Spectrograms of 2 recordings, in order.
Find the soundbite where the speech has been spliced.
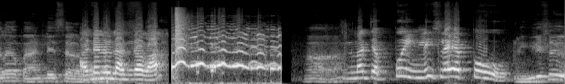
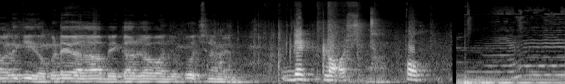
first; 1 cut; at 3.0 s

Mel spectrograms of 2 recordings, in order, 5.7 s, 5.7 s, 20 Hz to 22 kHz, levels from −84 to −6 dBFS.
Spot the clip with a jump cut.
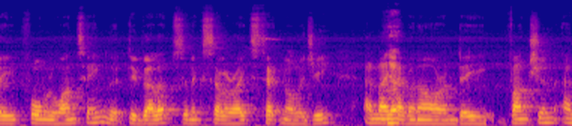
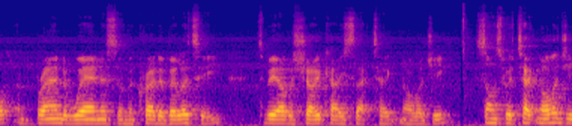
second; 1 cut; at 4.6 s

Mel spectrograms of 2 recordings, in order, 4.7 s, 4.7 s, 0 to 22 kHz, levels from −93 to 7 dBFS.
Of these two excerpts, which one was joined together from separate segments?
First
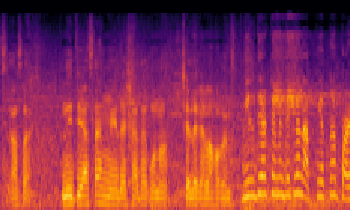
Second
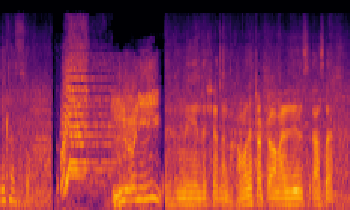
first; 1 cut; at 3.2 s

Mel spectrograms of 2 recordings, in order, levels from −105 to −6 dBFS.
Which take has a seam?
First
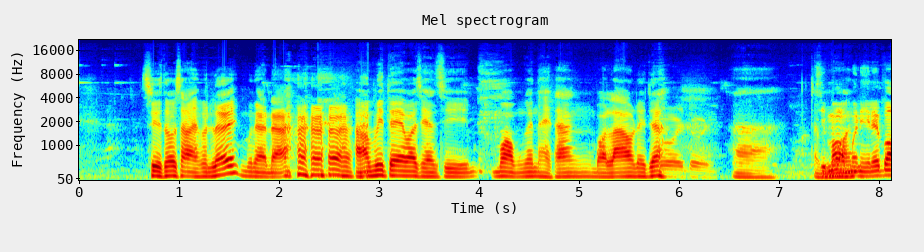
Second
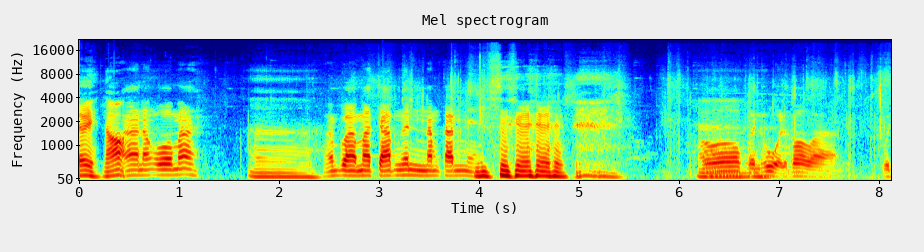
first; 1 cut; at 2.7 s

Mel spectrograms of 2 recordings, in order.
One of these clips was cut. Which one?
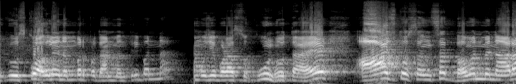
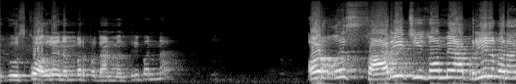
first; 1 cut; at 2.0 s

